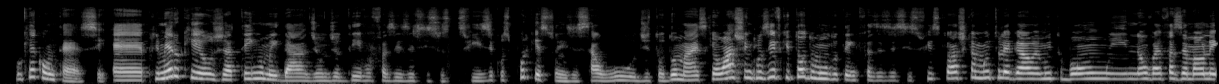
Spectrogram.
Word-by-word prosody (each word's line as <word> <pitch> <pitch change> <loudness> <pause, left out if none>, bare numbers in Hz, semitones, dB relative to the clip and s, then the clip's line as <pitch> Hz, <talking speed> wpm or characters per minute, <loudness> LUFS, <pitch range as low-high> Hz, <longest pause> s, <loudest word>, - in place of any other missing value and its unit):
O 240 - -8
que 345 - -1
acontece. 225 - -1
Eh, 195 0 +4
primeiro 290 - +4
que 365 -5 -3
eu 255 -3 +5
já 220 -1 +1
tenho 265 +5 -1
uma 235 -4 +3
idade 175 -4 -1
onde 170 0 -6
eu - - -8
devo 180 +3 -7
fazer 170 -1 -9
exercícios 155 -3 -11
físicos 180 +5 -10
por 335 +10 -7
questões 210 - -3
de 145 - -10
saúde 170 +2 -4
e - - -16
tudo 170 +7 0
mais, 205 -2 0
que 245 - -1
eu 245 - +4
acho, 300 +2 +4
inclusive 305 +3 0
que 315 - -5
todo 345 -3 +3
mundo 260 -3 +2
tem 215 -4 -3
que 195 - -24
fazer 190 -3 -9
exercício 180 0 -13
físico, 265 +1 -7
eu - - +4
acho 280 0 0
que 325 - -6
é - - 0
muito 305 +1 -1
legal, 265 -3 +5
é 255 - 0
muito 265 -1 -4
bom 260 +2 +1
e 250 0 -5
não 255 +1 0
vai 255 0 +2
fazer 260 0 +1
mal, 250 0 +3
230 Hz, 245 wpm, -22 LUFS, 180-270 Hz, -, eu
